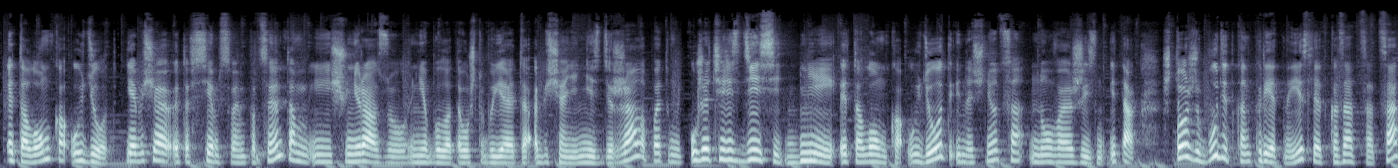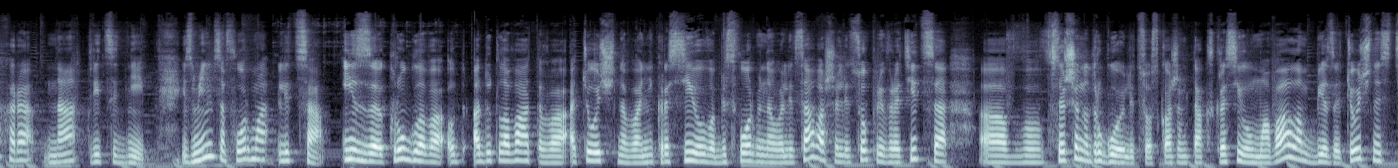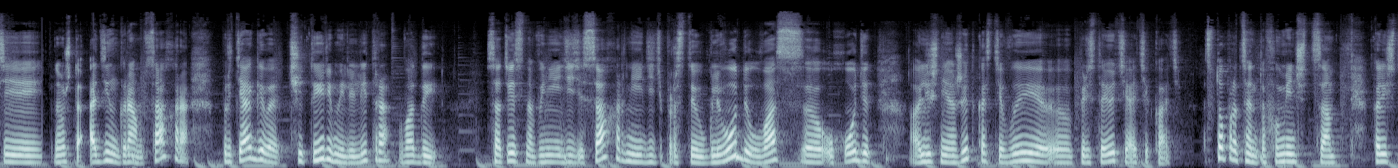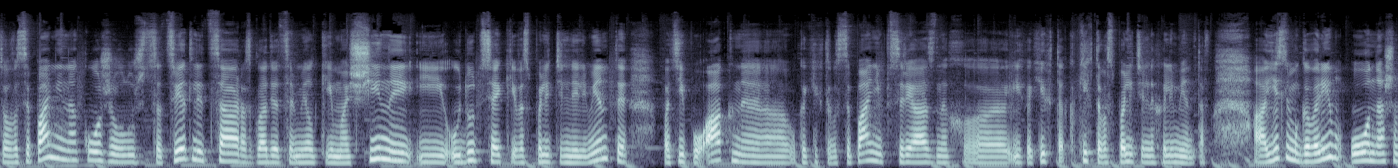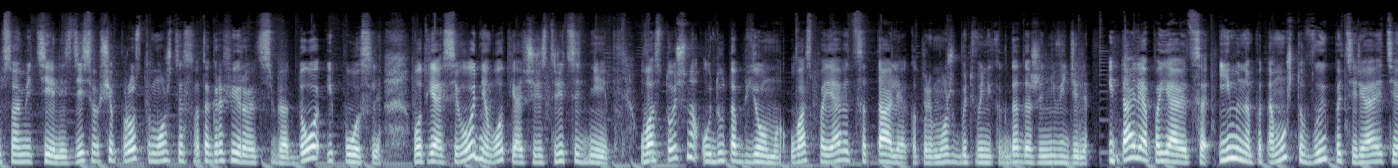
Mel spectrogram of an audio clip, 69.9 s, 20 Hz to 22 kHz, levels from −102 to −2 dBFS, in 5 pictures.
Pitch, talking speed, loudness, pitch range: 175 Hz, 150 wpm, -18 LUFS, 155-200 Hz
